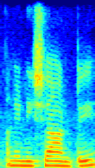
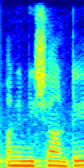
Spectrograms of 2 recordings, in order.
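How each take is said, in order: Both takes have the same delivery.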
